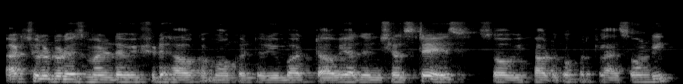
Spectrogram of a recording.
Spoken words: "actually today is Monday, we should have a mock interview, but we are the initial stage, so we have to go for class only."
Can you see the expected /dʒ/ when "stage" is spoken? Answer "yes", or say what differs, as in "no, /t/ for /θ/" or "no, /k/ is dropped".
no, /z/ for /dʒ/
